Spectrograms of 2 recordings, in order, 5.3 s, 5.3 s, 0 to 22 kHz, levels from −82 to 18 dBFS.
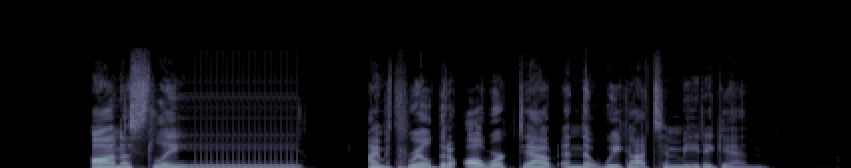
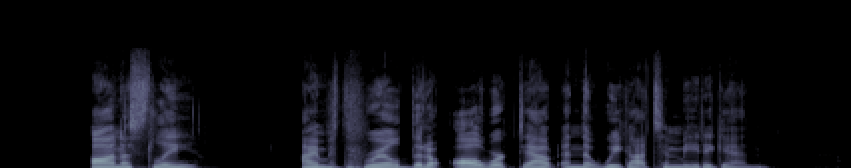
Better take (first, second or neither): second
